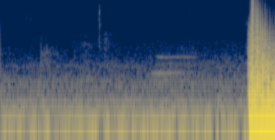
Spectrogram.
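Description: A faint low hum, then near the end a loud bass note from the Output Substance bass synth starts abruptly and holds, rich in harmonics, played with its lo-fi distortion switched on.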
